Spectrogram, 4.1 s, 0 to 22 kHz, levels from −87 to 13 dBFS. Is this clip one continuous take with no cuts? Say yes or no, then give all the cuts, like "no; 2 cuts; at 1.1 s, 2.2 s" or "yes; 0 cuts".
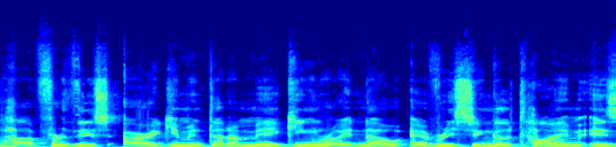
yes; 0 cuts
